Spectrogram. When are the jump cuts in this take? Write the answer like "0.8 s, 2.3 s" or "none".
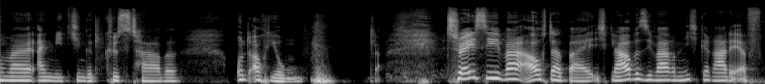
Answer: none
